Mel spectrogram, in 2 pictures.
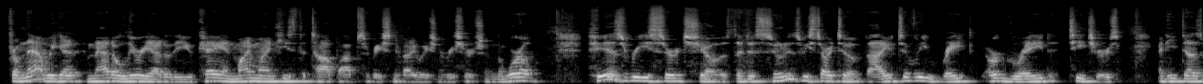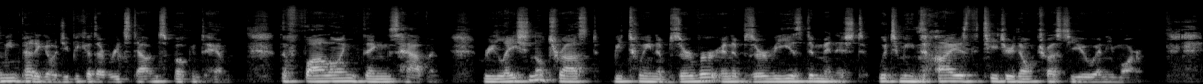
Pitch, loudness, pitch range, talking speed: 135 Hz, -22 LUFS, 125-145 Hz, 180 wpm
